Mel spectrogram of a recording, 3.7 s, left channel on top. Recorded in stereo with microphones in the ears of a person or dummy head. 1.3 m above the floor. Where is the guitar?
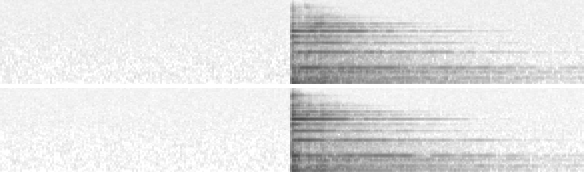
20° right (ahead or behind), 1.7 m.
